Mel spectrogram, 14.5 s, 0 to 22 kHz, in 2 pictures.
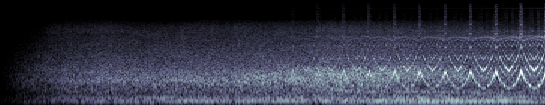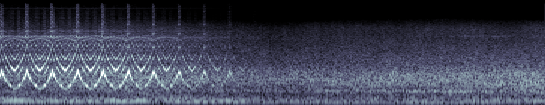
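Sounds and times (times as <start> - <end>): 
city traffic: 3.9 - 10.6
police car siren passing by in city traffic: 3.9 - 10.7.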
